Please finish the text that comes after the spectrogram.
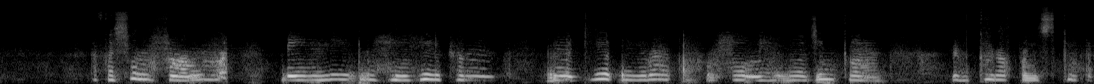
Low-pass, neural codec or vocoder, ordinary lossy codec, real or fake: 14.4 kHz; codec, 44.1 kHz, 0.9 kbps, DAC; Opus, 32 kbps; fake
